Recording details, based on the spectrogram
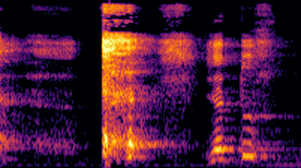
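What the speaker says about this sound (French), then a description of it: "je tousse." A woman coughing near the microphone, a few sharp harsh coughs with throat-clearing between them, separated by brief quiet gaps, with a little talk around them.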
